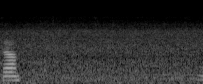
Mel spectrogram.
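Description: Steady rush of water pouring over a river weir, an even noise with nothing else standing out.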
